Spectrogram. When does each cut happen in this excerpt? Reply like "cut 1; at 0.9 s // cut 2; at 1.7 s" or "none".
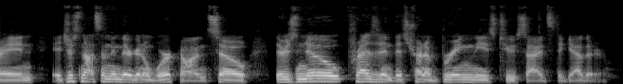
none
